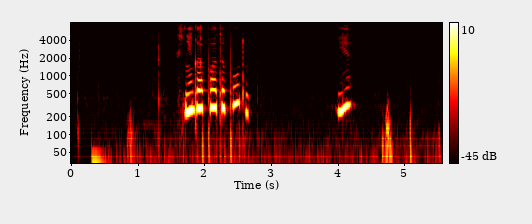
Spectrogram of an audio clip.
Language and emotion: Russian, sad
